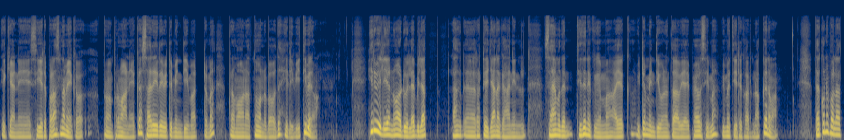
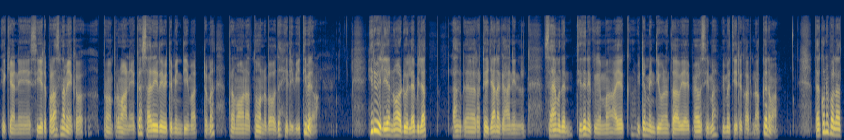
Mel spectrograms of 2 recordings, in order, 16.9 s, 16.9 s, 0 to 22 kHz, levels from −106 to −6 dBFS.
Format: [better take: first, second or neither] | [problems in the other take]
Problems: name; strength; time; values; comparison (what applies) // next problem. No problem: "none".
first | thin; somewhat; fading below 300 Hz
